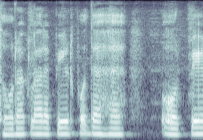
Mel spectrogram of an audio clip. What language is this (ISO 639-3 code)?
raj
